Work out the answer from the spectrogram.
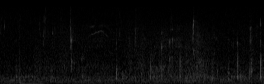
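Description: Faint clicks of forks cutting meatloaf against china plates, then soft chewing with small mouth clicks, thicker from about three seconds in.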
